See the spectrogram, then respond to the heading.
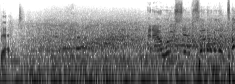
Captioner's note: applause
